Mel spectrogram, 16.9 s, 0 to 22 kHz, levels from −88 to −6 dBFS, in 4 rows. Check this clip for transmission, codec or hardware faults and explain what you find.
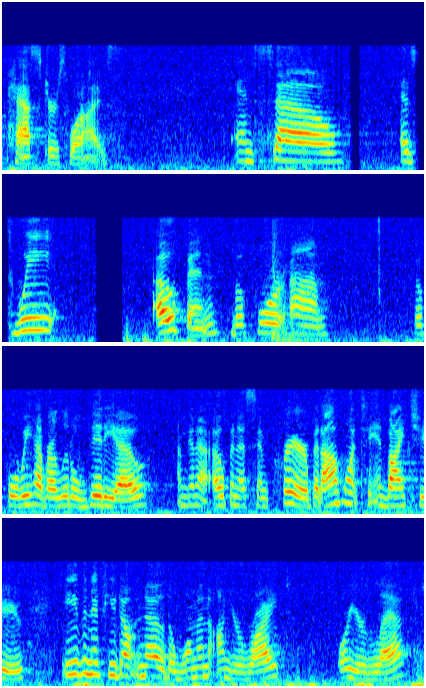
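Three network-related faults are audible, all typical of audio arriving over a call link. The sound is band-limited with nothing above 8 kHz, which fits the G.722 codec at 64 kbps.

Repeated stalls (stutter), 2.54 to 4.30 s: The sound catches and drags in a rapid series of 17 small hangs. Each hang prolongs the preceding sound, and the longest lasts 152 ms. Together they fill about 0.42 s, roughly a quarter of that span, and nothing is skipped. The jitter buffer kept running dry because packets arrived late or too slowly, so the receiver stretched the last audio to cover each shortfall.

Call audio freeze, 5.15 to 5.44 s: The sound stops for 0.27 s. A brief continuation of the last sound fades to about 0.23 s of silence, then the audio resumes exactly where it left off, so nothing is lost and a gap has been inserted. 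The likely cause is packets held up in transit, which emptied the jitter buffer and pushed the playback delay back by 269 ms.

Jitter buffer speed-up, 8.38 to 12.97 s: Over these four and a half seconds the sound runs about 7% fast, at 107% speed, with its pitch unchanged, and it feels slightly hurried. The buffer had built up more audio than its target, as happens after a backlog of packets arrives at once. To reduce the delay, the receiver repeatedly cut out tiny pitch-period-length slices, about a third of a second in total.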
